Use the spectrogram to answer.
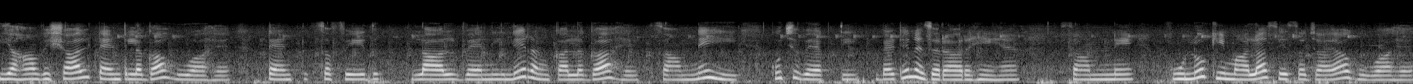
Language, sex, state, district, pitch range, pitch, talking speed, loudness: Hindi, female, Chhattisgarh, Raigarh, 220-250 Hz, 230 Hz, 135 wpm, -15 LUFS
